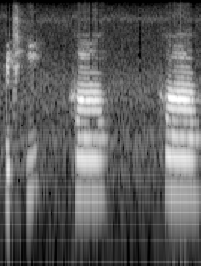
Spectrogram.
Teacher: The Mandarin for drink is he, he, he, first tone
